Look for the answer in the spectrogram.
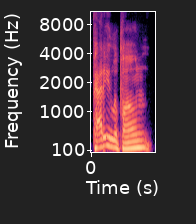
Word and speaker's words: Patti LuPone: Like Patti LuPone, is that how you say her name? – Yeah, she's really good.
